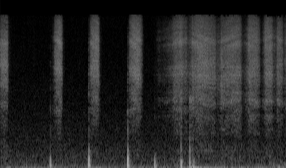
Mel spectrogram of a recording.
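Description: A toothbrush scrubs the cover of a laminated cardboard board book, making bright, hissing bursts of bristle scratching. Soft low taps sit among the strokes, and the scrubbing grows denser and more continuous near the end.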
